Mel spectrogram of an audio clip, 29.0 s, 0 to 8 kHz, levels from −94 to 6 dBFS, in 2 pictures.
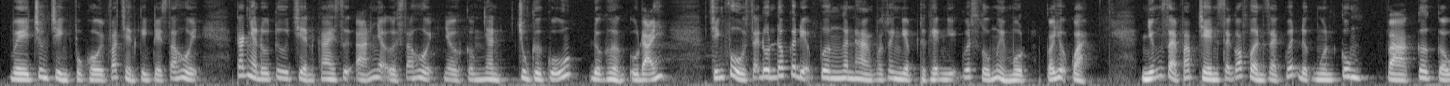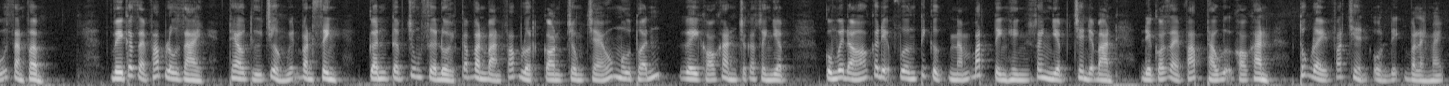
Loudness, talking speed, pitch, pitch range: -22 LUFS, 290 wpm, 165 Hz, 150-190 Hz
